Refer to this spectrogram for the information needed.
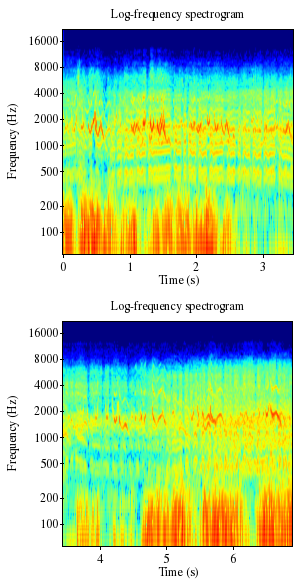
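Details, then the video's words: Adult emperor penguins calling in a noisy, crowded Antarctic colony, their trumpet-like calls meant to carry over the crowd and wind; many warbling, wavering calls overlap continuously, with low rumbling noise underneath. "Various Moments of Penguins Making Sounds"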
